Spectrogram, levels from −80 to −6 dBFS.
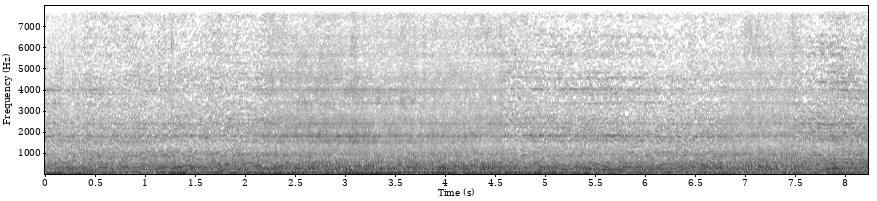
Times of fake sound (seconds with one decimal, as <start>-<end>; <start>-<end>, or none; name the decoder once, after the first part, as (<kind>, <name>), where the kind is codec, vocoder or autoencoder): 2.2-4.6 (vocoder, Vocos); 6.8-7.5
